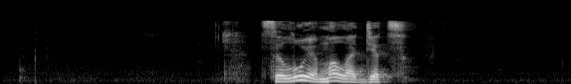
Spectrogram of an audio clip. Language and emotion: Russian, positive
